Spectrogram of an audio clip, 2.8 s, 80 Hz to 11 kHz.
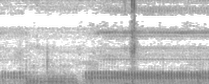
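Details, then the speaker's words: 1960s Electra TC-505 reel-to-reel tape recorder under restoration: steady low buzz from the motor that doesn't let up while the transport runs; motor buzz, cause not yet found. "and here we've got a little bit of a"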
